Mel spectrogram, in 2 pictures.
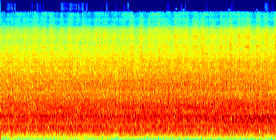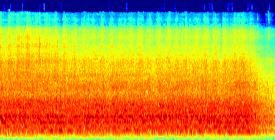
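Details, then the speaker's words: Diesel farm tractor cranking on the starter for about eight seconds in a steady rapid chatter without catching; hard starting. The owner thinks a check valve is needed and assists with ether, but the ether can is nearly empty. "I will assist with just a tiny bit of ether I don't think there's anything in it uh that is pretty pretty empty pretty much air"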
